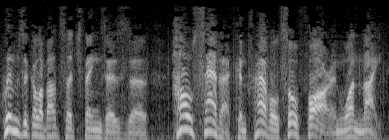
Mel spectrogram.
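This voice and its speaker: An American man reading a playful sponsor pitch as a 1950s radio announcer. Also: very animated, normal speed, pushed and bright. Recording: muffled, faintly noisy 1950s radio recording.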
